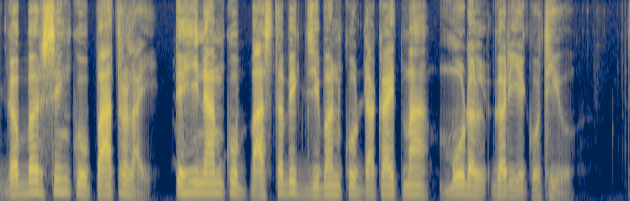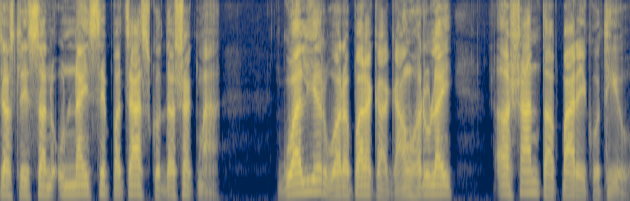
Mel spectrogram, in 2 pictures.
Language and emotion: Nepali, neutral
